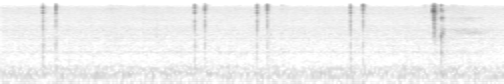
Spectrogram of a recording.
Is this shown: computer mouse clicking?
yes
